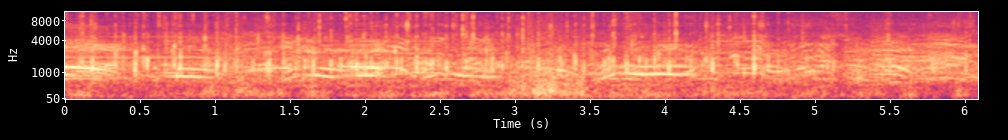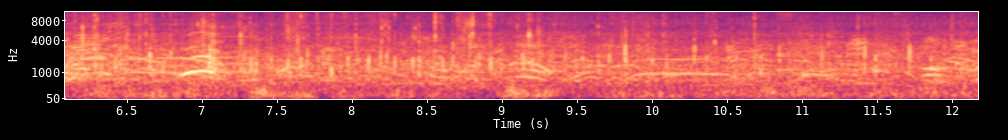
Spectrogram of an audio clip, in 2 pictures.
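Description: A crowd of spectators shouting and cheering runners on, many voices yelling over one another at once.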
